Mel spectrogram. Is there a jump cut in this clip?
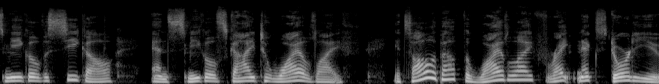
no; 0 cuts

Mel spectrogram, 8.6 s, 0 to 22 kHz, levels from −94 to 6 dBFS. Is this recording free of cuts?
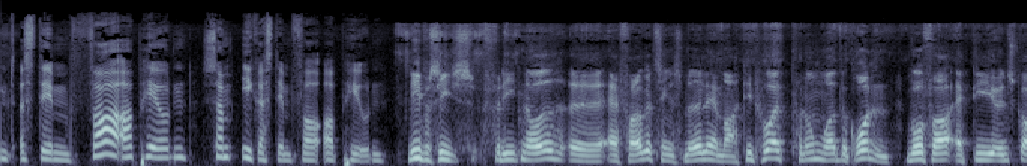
no; 3 cuts; at 3.3 s, 4.3 s, 7.5 s

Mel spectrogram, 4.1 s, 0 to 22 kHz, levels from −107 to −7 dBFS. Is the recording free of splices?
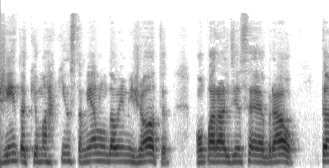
yes; 0 cuts

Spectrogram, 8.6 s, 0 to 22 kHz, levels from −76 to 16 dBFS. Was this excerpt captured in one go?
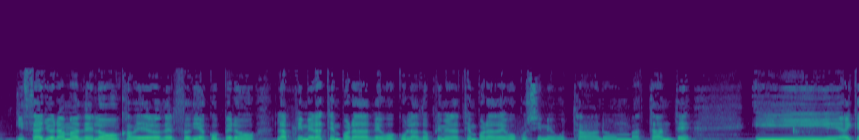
yes; 0 cuts

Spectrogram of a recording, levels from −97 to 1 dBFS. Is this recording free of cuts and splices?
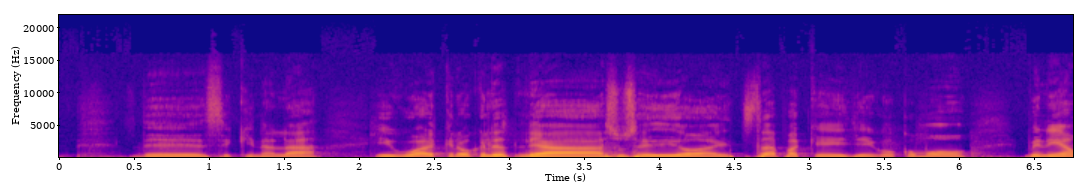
yes; 0 cuts

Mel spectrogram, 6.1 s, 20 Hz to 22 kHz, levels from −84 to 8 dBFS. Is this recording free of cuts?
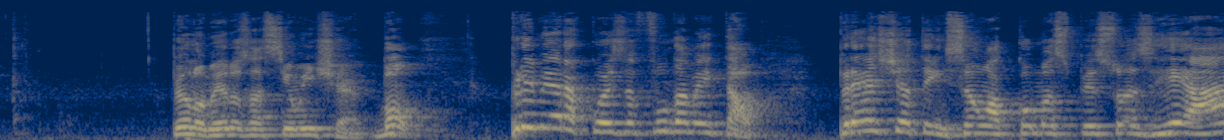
yes; 0 cuts

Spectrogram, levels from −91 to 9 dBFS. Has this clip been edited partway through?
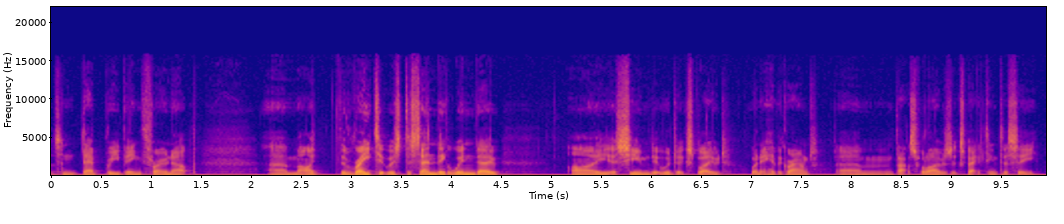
yes; 1 cut; at 3.9 s

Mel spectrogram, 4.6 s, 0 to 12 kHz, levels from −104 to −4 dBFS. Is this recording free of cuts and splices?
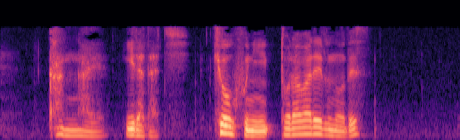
no; 2 cuts; at 1.2 s, 2.0 s

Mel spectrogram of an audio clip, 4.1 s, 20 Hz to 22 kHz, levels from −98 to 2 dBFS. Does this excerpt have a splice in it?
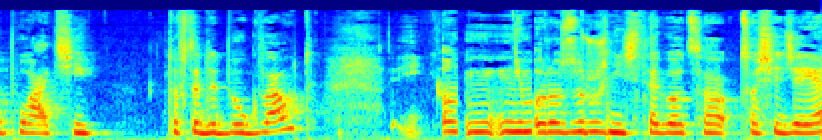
yes; 2 cuts; at 2.3 s, 2.7 s

